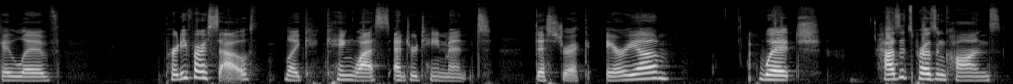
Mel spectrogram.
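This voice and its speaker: A Canadian woman in her twenties hosting a casual solo podcast, her voice raspy and a bit nasal from a flu cough, chatty and candid with casual swearing. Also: mid-range voice, fairly bright tone. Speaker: podcast host.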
